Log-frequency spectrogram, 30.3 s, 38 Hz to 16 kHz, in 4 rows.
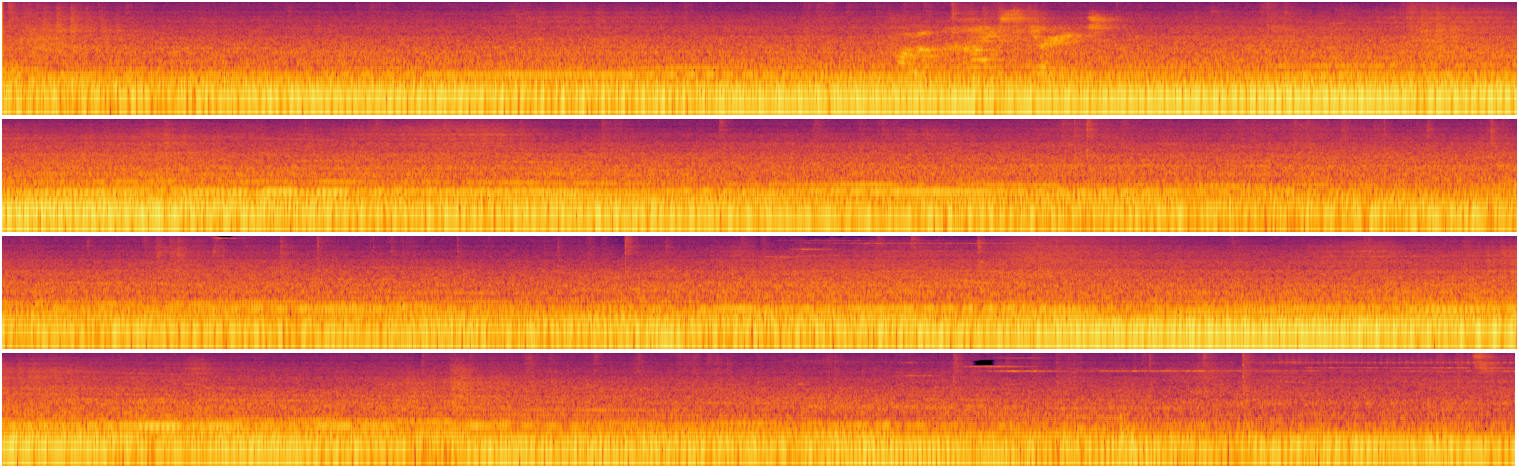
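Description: ADL Enviro400 double-decker bus heard from inside the saloon while under way: a deep, steady drone from the diesel engine and drivetrain, its note rising and falling as the bus pulls and slows.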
